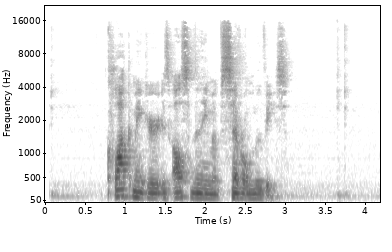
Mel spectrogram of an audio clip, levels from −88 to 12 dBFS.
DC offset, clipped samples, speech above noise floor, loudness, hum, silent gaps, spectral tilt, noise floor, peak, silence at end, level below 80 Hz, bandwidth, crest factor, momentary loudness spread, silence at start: under 0.1%; under 0.1%; 40 dB; -28 LUFS; none; none; -5.5 dB/octave; -67 dBFS; -8 dBFS; 1.2 s; -62 dBFS; 16 kHz; 22 dB; 15 LU; 0.75 s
